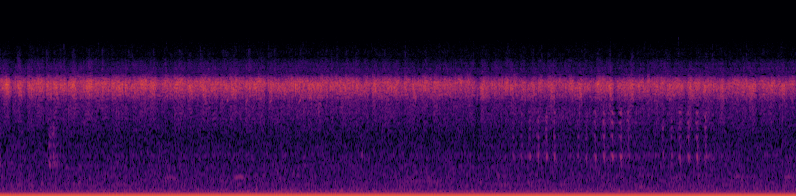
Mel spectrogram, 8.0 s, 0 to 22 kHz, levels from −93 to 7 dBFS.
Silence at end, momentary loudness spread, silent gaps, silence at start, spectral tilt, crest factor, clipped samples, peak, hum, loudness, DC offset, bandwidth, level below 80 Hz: 0 s; 4 LU; none; 0 s; -1.5 dB/octave; 20 dB; under 0.1%; -18 dBFS; none; -34 LUFS; 2%; 11 kHz; -58 dBFS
